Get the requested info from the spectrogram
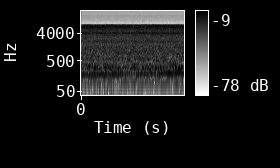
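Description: Electric S-Bahn train running, heard from the driver's cab: a steady rumble of running noise with a low motor hum that rises slowly in pitch.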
